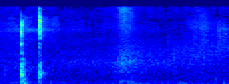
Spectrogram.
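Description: Two sharp clicks in quick succession from a man handling things inside an open car door, as he searches the cabin for a lost key fob.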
